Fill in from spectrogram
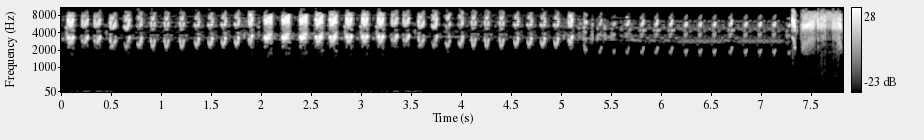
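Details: Swiftlet calling sound: a fast, steady train of high, twittering chirps, about three per second, with a brief buzzy burst near the end and faint low rumbles beneath.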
